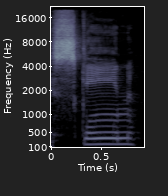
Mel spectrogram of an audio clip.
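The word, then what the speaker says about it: skein: yarn but it's a ske of silk okay it's SK i n but it sounds like a long a ske a okay so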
